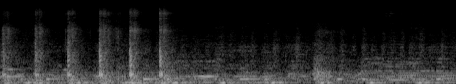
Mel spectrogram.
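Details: Rhythmic music with sharp percussive taps and low bass notes fills the recording, with faint speech behind it and no animal voice.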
